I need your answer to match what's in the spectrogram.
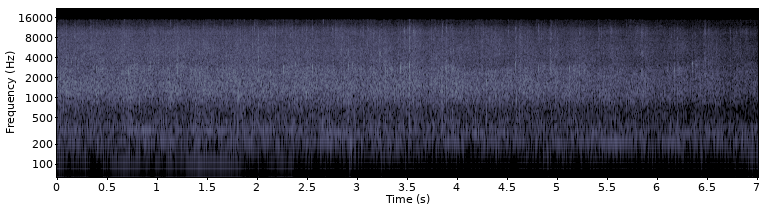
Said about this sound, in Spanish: ¿Pueden dar una fuerte aplauso al Señor por su bondad?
